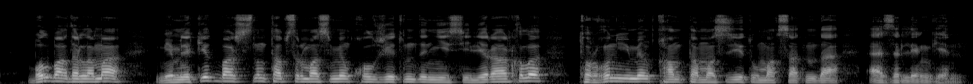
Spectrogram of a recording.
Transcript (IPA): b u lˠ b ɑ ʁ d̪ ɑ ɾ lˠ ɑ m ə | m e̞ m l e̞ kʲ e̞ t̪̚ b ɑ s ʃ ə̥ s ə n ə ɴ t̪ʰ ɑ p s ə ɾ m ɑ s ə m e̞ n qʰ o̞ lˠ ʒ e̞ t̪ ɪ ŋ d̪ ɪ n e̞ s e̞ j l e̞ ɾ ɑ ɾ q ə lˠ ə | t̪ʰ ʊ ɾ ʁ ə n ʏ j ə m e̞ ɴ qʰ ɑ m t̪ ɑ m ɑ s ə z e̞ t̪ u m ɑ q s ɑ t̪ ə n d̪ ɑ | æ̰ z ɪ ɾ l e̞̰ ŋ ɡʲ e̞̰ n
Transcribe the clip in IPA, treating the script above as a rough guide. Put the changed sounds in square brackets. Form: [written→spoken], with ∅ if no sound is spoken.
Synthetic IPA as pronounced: b [u→ʊ] lˠ b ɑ ʁ d̪ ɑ ɾ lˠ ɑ m [ə→ɑ] | m e̞ m l e̞ kʲ e̞ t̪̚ b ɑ s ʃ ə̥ s ə n ə ɴ t̪ʰ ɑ p s ə ɾ m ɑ s ə m e̞ [n→ɴ] qʰ o̞ lˠ ʒ e̞ t̪ ɪ [ŋ→m] d̪ ɪ n e̞ s e̞ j l e̞ ɾ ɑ ɾ q ə lˠ ə | t̪ʰ ʊ ɾ ʁ ə n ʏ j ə m e̞ ɴ qʰ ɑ m t̪ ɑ m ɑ s ə z e̞ t̪ u m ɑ q s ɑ t̪ ə n d̪ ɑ | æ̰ z ɪ ɾ l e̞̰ ŋ ɡʲ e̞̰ n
